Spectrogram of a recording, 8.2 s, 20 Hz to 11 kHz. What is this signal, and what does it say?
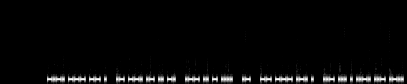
Morse code, heard as a keyed tone, about 40 wpm, 700 Hz. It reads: COME AGAIN WITH A MORE USEFUL
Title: Sentences from Top 1000 Words - Review Part 6 - 40wpm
